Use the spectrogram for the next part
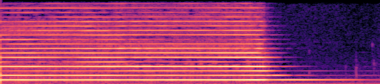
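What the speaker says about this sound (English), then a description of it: "And D should sound like this." A violin sounds a single sustained D, fingered with the third finger on the A string, clear and close for about two seconds before stopping abruptly into a brief faint ring.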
